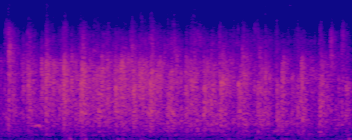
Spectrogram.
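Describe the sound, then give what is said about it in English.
An audience applauds steadily for several seconds, a dense, even wash of many hands clapping at a constant moderate level, with no voices heard over it. “And I just want to applaud you”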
